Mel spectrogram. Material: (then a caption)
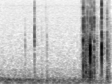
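Plastic film. Fingers squeeze and crinkle the film of a small, clear, thin plastic bag full of water. After a second of faint, quiet rustling, a cluster of sharp, bright crinkling crackles bursts out near the end and then stops.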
